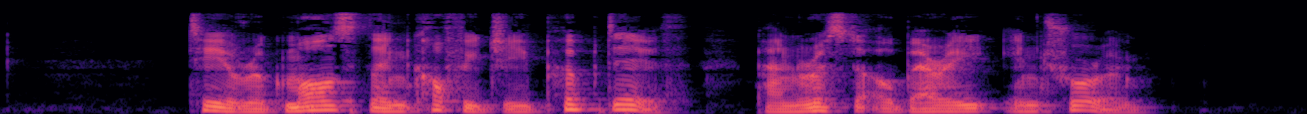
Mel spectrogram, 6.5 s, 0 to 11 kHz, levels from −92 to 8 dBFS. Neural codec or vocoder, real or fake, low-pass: none; real; 7.2 kHz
